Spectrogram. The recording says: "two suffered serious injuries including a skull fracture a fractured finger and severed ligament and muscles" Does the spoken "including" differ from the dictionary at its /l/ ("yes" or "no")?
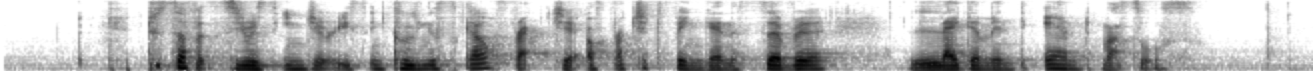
no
